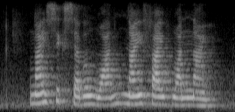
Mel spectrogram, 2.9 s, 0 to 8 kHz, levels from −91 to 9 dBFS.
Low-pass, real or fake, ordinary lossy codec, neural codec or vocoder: 7.2 kHz; real; Opus, 32 kbps; none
